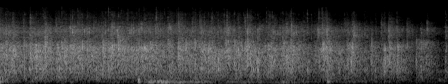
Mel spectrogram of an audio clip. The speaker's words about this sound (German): Lasst uns ihm einen Applaus geben, wenn das für euch gute Botschaft ist.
